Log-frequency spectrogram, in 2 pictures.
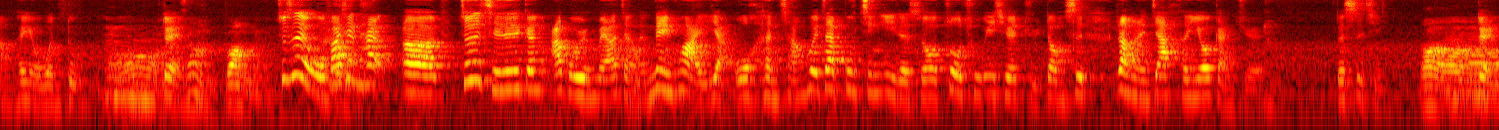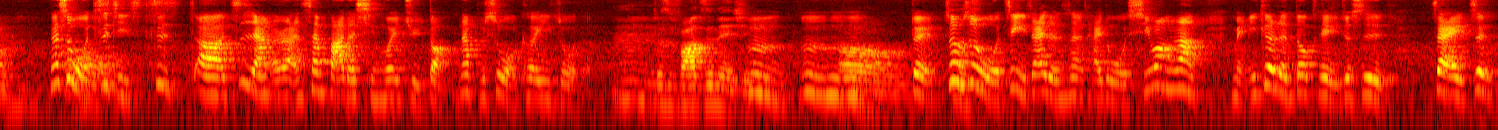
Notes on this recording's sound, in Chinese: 錄音地點｜ 藍色咖啡館 108台北市萬華區大理街131號。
